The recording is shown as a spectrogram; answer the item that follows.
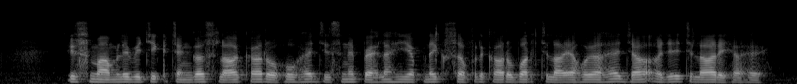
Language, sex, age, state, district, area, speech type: Punjabi, male, 18-30, Punjab, Rupnagar, urban, read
